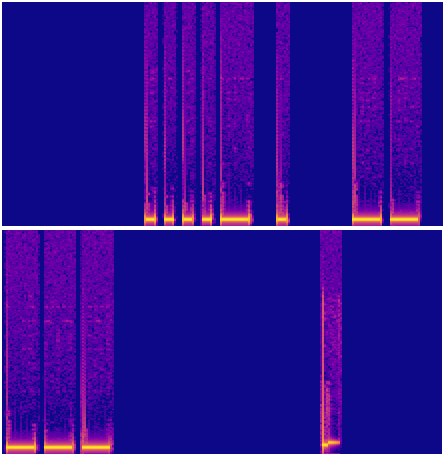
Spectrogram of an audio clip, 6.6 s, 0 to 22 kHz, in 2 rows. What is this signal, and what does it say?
Morse code, heard as a keyed tone, about 17 wpm, 700 Hz. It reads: 4E MO
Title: Field Day Exchanges Encore - 17wpm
